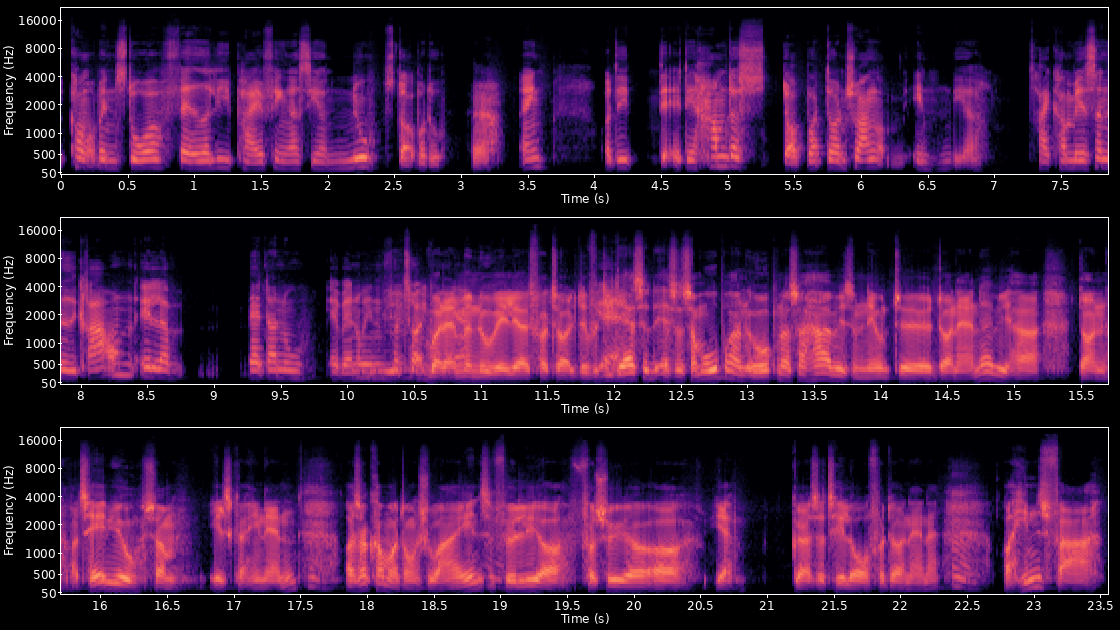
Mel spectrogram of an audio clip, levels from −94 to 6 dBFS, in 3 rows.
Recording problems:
thin; very; fading below 350 Hz

